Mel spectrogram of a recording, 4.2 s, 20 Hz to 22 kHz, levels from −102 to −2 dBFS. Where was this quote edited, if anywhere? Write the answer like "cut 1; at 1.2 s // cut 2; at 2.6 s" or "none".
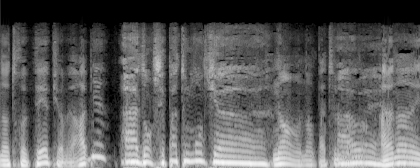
cut 1; at 1.1 s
